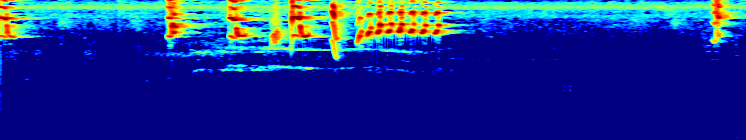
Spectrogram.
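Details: Kecial kombok tutor song for encouraging lazy birds: several sharp descending high chirps in quick succession, then a steady trill of about ten buzzy notes, a pause, and one isolated chirp at the end.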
